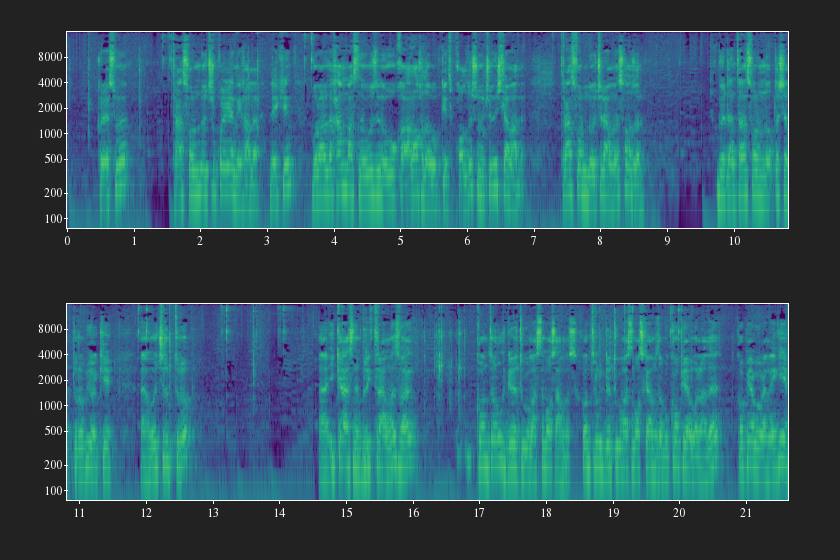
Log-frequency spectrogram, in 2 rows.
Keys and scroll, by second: 1.8 v, 16.9 ctrl+g.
